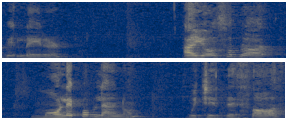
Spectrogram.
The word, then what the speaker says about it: mole: I also brought mole poblano, which is the sauce that is very What's it called? Mole. Mole. Yes, that made with chocolate? It's spelled like mole. Yeah, mole. M-O-L-E. Mole, like a mole.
